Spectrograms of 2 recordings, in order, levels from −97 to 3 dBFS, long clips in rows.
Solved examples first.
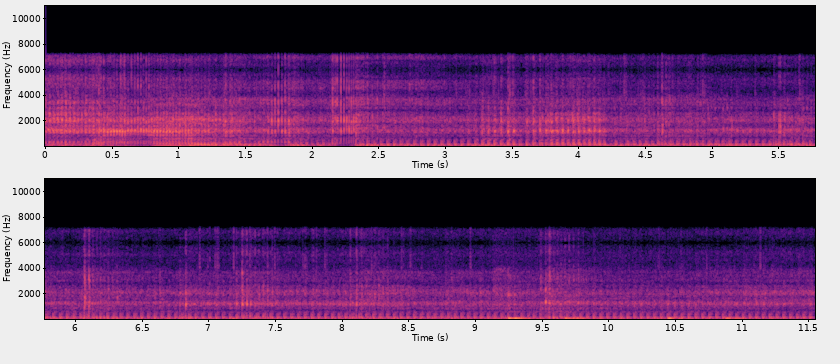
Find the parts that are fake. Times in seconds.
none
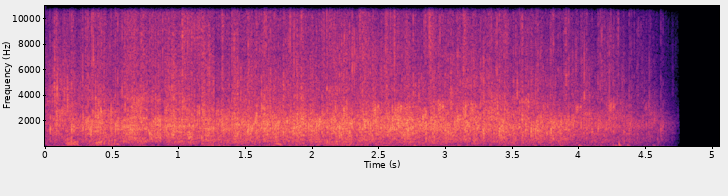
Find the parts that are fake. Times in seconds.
0.6-1.4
